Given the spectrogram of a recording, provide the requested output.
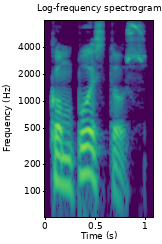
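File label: "COMPUESTOS", Spanish; mekanta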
